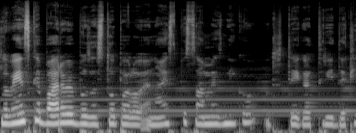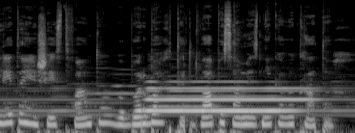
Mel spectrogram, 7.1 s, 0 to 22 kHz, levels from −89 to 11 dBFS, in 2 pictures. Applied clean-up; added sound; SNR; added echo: classical method log-MMSE.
